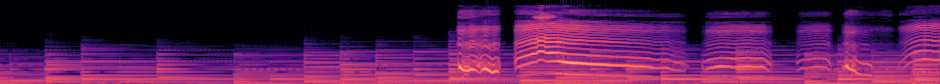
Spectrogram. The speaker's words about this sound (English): The baby kept on wailing, and Alfred just played a little louder.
